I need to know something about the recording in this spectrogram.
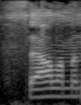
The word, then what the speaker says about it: Salomon: 11 2001 was the 47-storey salomon brothers building salomon is spelled s-a-l-o-m-o-n the solomon brothers building building seven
